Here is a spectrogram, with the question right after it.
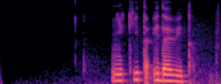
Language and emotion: Russian, neutral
